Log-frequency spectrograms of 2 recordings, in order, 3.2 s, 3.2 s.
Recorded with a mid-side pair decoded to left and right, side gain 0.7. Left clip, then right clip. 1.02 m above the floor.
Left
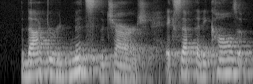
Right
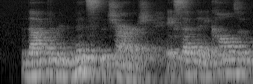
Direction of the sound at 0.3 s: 55° left.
